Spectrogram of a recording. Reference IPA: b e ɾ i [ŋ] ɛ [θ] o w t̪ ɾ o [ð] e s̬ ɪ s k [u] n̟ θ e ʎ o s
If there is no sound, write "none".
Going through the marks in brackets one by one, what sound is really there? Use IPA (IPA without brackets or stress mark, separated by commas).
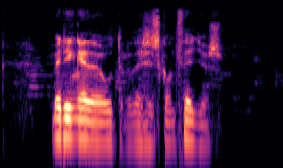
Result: ŋ, ð, ð, o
